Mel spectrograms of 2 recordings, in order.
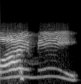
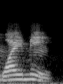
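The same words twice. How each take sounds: First: It sounds panicked and frantic. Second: It sounds calm, reflective and tender.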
